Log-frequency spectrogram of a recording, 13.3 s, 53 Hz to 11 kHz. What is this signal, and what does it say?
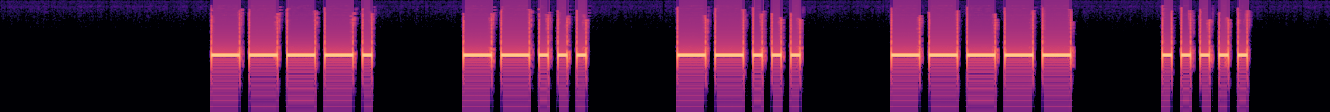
Morse code, heard as a keyed tone, about 13 wpm, spaced as for 7 wpm, 800 Hz. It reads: 97705
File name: LEZIONI / 9 2867 ws 12wpm 3431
